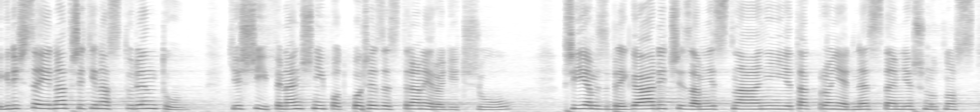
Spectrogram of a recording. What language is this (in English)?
Czech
